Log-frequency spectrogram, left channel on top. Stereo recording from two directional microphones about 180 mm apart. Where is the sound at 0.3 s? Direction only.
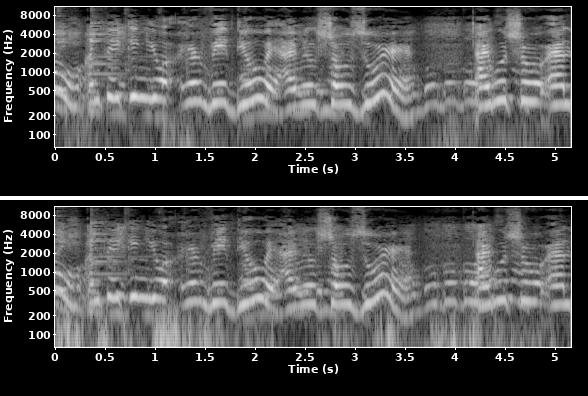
10° left (ahead or behind).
